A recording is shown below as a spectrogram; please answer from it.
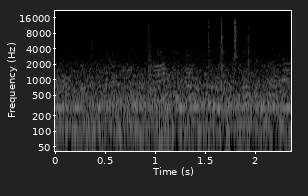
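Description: Street-stall background: faint, indistinct chatter over a steady low hum, with a few quick light clicks about three-quarters of the way through.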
